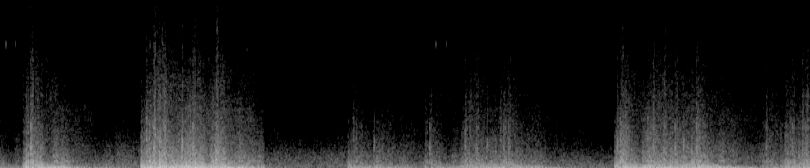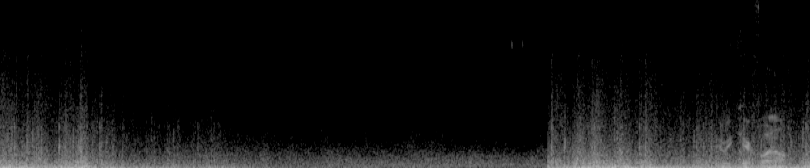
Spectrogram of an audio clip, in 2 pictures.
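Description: Naval cannon fire from Age of Sail warships in Ultimate Admiral: Age of Sail booms in repeated heavy volleys, loud rumbling blasts in clusters separated by quieter rolling echoes, with a long lull before a final salvo.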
